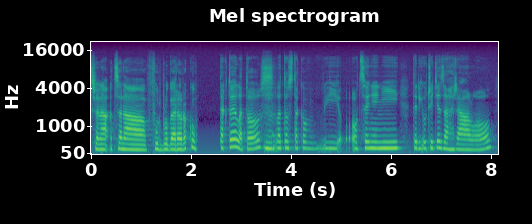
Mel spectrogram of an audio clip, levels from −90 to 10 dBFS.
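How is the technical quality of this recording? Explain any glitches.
The recording is marred by one steady fault. A video or display buzz runs through the whole clip. A screen or its cable is leaking into the audio path. The result is a 75 Hz buzz, locked to the picture's field rate, with hash above it. It sits well below the speech.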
